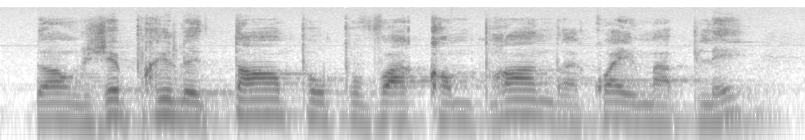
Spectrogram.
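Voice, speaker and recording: Somewhat breathy and fairly slow, a man with a non-native accent speaks at medium pitch in a flat monotone, with audible echo from the room. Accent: non-native French, self-described weak French. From Congo. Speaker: pastor. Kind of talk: sermon. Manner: halting, many hesitations.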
